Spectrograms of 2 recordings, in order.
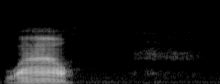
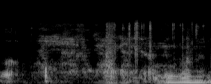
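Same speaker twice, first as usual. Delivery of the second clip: whispered aside to himself; whispering; 13 dB quieter than usual. Real, not acted. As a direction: breathe it out under his breath. Muttered aside while opening cards.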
